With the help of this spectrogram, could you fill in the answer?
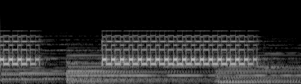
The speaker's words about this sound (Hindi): पता नहीं क्यों मेरे दिमाग में आया कि एक बार उससे बात कर लेनी चाहिए मैंने उसे अपने नए नंबर से फोन किया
